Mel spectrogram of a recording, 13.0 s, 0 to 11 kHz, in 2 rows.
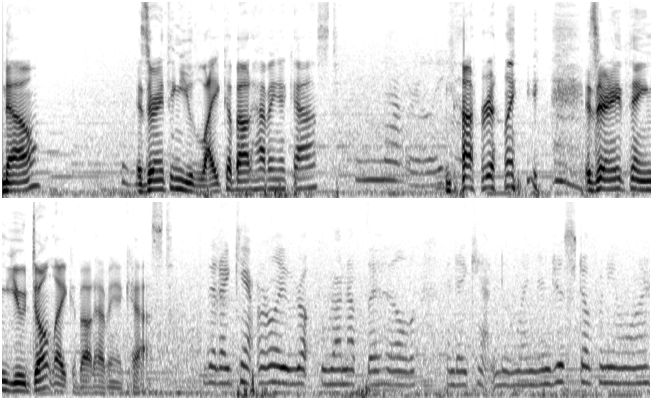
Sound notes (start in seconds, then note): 4.4 laughs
